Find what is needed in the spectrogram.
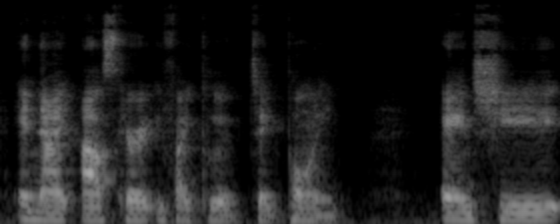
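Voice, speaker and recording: A man with a plain, everyday voice speaks at a medium pitch in a fairly even intonation, on a very clean recording with a silent background. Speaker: ballet dancer. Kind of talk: casual talk to camera.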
